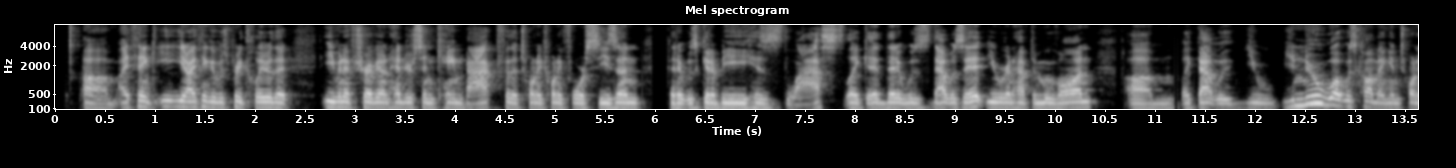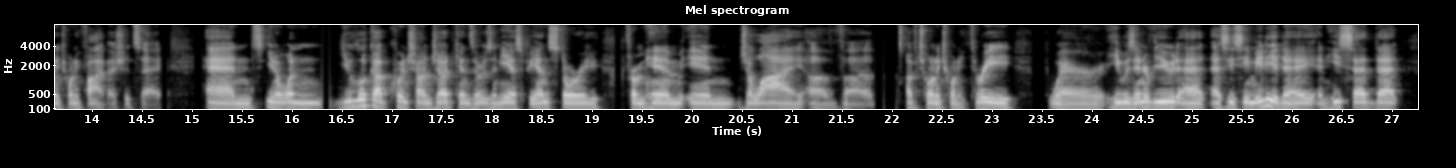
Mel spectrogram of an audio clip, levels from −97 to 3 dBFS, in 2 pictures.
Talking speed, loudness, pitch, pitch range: 220 wpm, -23 LUFS, 120 Hz, 115-130 Hz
